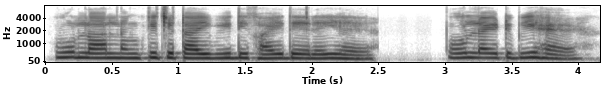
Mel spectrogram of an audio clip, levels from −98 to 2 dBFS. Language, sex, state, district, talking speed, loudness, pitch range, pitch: Hindi, female, Uttar Pradesh, Saharanpur, 185 wpm, -19 LUFS, 215-245 Hz, 235 Hz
